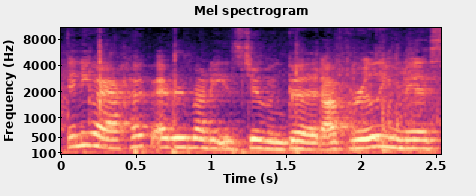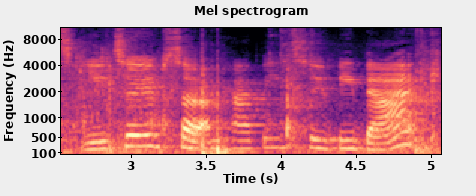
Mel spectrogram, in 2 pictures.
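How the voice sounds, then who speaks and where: A woman's voice: medium pitch, fairly quick, background noise. Chatty young woman with a cold. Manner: rambling, upbeat, filler-heavy. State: congested from a cold. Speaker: vlogger. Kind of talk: casual chatty vlog. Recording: roomy home echo.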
